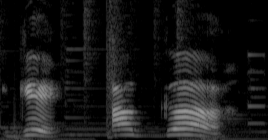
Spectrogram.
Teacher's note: fonem G yaitu cara artikulasinya di plosif atau letupan. Lalu tempat artikulasinya di velar.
